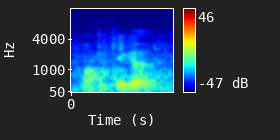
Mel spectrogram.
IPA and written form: ˈmɒdrətli ˈgʊd (moderately good)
